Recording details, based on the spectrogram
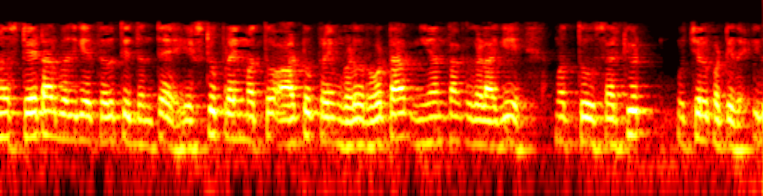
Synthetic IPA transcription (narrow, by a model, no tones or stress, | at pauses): usʈeːʈaːɾbɐd̪iɡe̞t̪ɐɾut̪ːid̪ːɐnt̪e̞eksʈupɾɐjmːɐt̪ːuʔaːɾʈupɾɐjmɡɐɭuɾoːʈaːɾnijɐnt̪aŋkɐɡɐɭaːɡi | mɐt̪ːusɐɾkjuːʈ̚ | mut͡ʃːɐlpɐʈːid̪e̞ʔid̪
